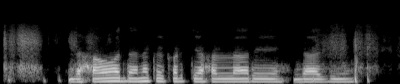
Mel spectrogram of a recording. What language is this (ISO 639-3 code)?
pus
